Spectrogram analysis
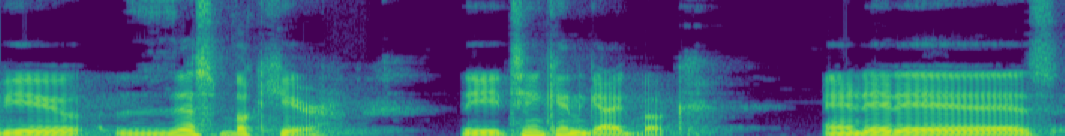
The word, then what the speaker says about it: TYNKYN: I think that's right tinkin I believe us how it's pronounced so let's get to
